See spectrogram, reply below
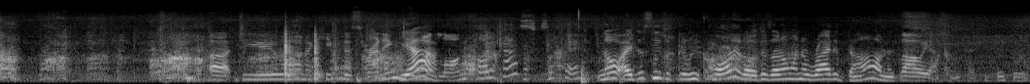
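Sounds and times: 
dogs playing rough with high whimpers and whiny yelps: 0.0 - 7.8
speech: 2.1 - 10.2.

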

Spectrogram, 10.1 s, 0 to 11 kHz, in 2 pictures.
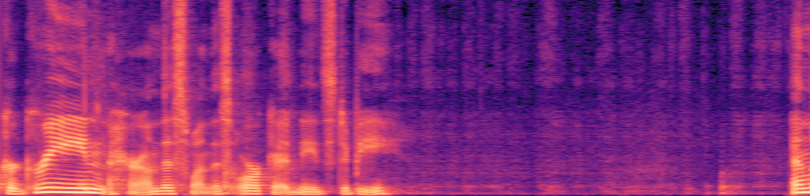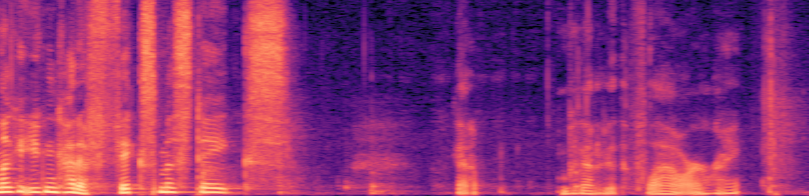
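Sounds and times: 
speech: 0.0 - 2.6, 5.0 - 6.9, 7.9 - 10.0
pencil scratching on paper: 1.4 - 6.8.

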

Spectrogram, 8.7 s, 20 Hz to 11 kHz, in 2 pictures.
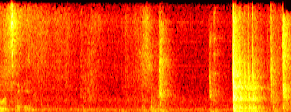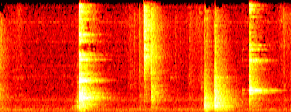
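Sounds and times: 
wine bottle and glass clinking: 5.5 - 6.1, 7.4 - 8.7.

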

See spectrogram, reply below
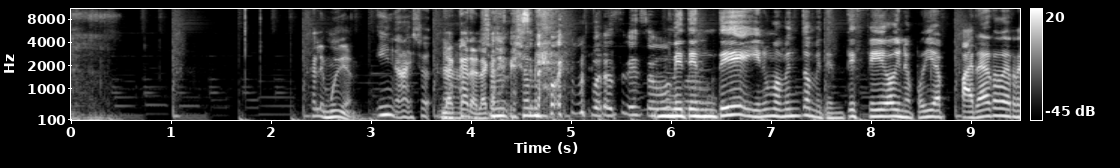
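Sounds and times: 
person imitating congested nasal breathing of a woman with a cold: 0.0 - 0.6
speech: 2.4 - 9.4
laughter: 3.8 - 6.2.

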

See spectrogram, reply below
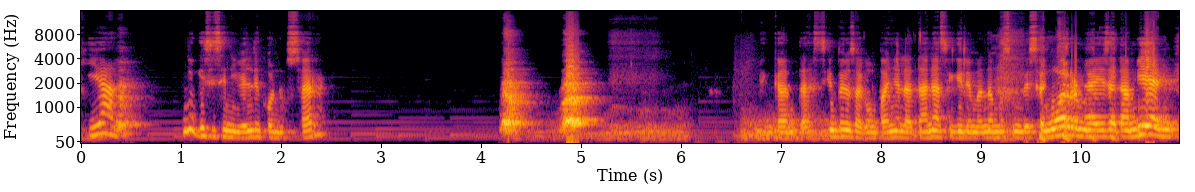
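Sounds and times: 
speech: 0.0 - 2.6, 6.9 - 10.9
dog barking on a mountain: 0.2 - 0.8, 4.2 - 5.5
laughter: 9.1 - 10.9.

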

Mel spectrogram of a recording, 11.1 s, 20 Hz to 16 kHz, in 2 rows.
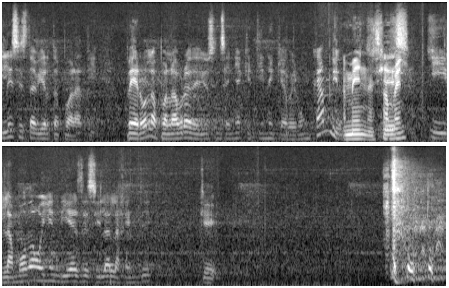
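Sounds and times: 
speech: 0.0 - 8.4, 10.4 - 11.0
sneeze: 10.3 - 11.0.

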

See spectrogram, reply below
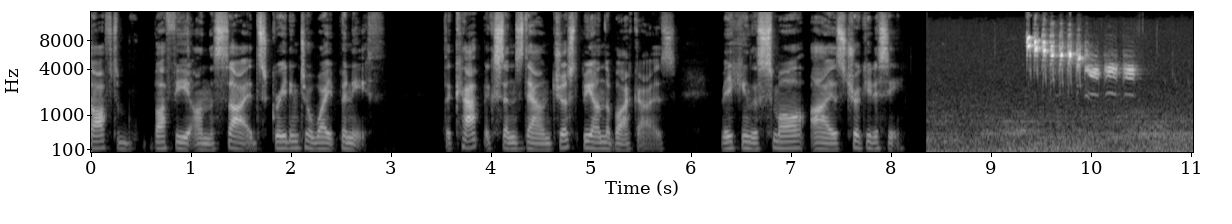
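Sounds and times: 
speech: 0.0 - 8.2
soft low rumble: 8.4 - 11.0
black-capped chickadee calls: 9.4 - 10.5.

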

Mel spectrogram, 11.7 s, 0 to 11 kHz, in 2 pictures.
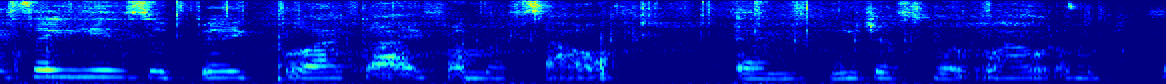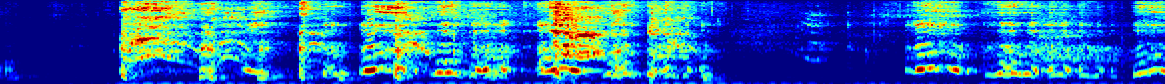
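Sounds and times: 
speech: 0.1 - 9.5
loud harsh coughs: 6.4 - 11.6.

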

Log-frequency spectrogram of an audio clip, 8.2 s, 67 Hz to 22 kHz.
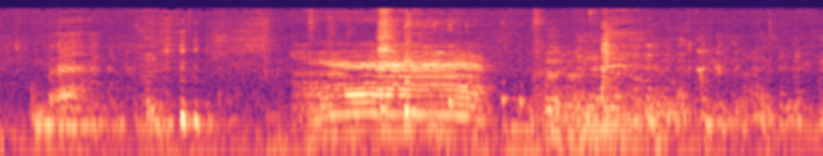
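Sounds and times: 
laughter: 0.3 - 2.6, 3.8 - 8.2
speech: 0.4 - 2.2
cattle lowing at night: 2.9 - 5.0.

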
